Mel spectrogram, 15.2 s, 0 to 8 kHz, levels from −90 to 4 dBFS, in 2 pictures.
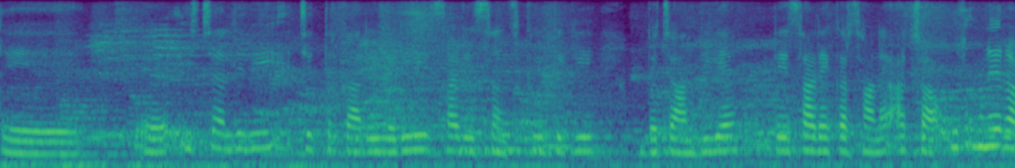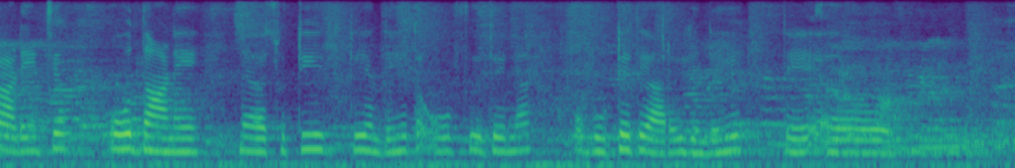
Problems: echo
